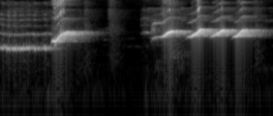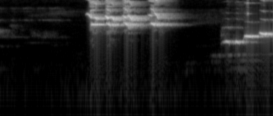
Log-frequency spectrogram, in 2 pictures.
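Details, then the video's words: White-rumped shama song, a training lure for moulting pet birds: a low whistle leaps upward, a run of rapid repeated rising notes follows, then high bright chattering phrases and a final rising whistle. "PANCINGAN MURAI BATU | MASTERAN BURUNG MABUNG"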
